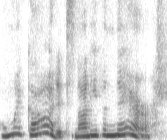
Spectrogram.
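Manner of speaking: high, loud amazed exclamation.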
